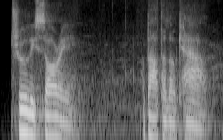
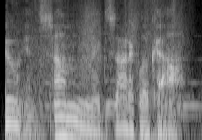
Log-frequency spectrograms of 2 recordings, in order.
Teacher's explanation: In British English, it's an R sound for the A, and in American English, it's an A sound.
